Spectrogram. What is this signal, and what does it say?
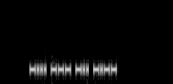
Morse code, heard as a keyed tone, about 68 wpm, 700 Hz. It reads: BODY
